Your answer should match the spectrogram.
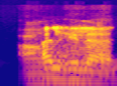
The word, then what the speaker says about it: Al-Hilal: Am I pronouncing that right? Al-Hilal, yeah.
